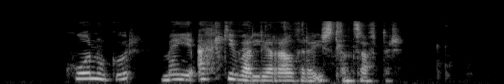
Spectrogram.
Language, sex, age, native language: Icelandic, female, 30-39, Icelandic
